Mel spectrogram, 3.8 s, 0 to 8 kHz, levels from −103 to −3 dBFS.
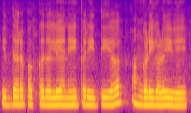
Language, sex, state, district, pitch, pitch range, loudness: Kannada, male, Karnataka, Bidar, 155 Hz, 150-160 Hz, -14 LUFS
